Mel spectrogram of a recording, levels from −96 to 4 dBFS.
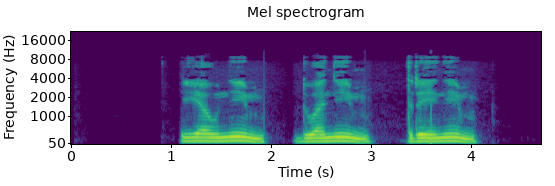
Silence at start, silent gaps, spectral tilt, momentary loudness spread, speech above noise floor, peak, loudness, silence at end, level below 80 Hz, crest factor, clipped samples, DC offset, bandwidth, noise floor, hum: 1.1 s; none; -7.5 dB/octave; 13 LU; 68 dB; 0 dBFS; -14 LUFS; 0.65 s; -44 dBFS; 14 dB; under 0.1%; under 0.1%; 9.2 kHz; -80 dBFS; none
